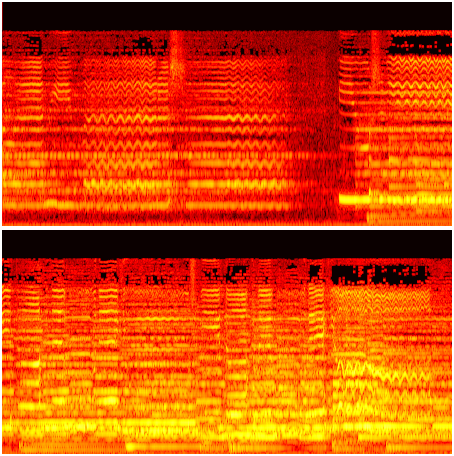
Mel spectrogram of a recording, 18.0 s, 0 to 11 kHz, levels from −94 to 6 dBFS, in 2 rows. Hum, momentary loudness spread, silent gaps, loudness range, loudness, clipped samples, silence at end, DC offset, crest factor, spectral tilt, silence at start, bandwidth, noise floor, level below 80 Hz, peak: none; 15 LU; none; 13 LU; -16 LUFS; under 0.1%; 0 s; 0.4%; 16 dB; -4.5 dB/octave; 0 s; 7.4 kHz; -48 dBFS; -44 dBFS; -2 dBFS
